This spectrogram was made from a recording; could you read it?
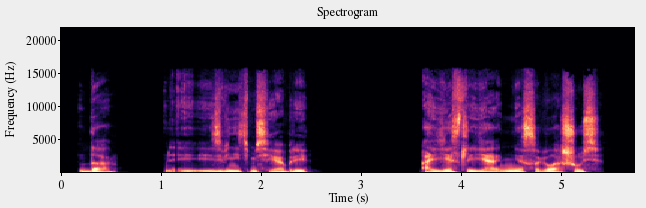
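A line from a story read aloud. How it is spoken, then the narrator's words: Timid question, young woman. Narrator (Russian): робко спросила девушка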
